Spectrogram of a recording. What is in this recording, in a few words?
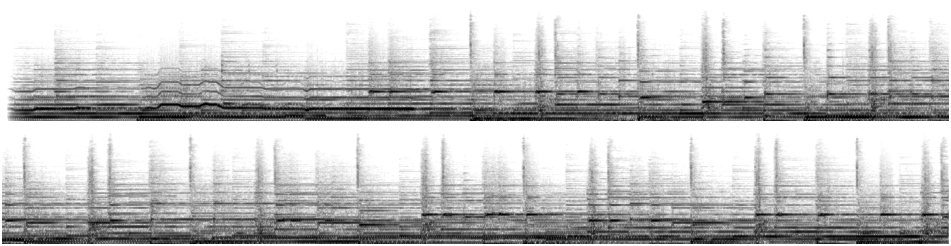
Instrumental Ringtone Mobile Ringtone Sad Ringtone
